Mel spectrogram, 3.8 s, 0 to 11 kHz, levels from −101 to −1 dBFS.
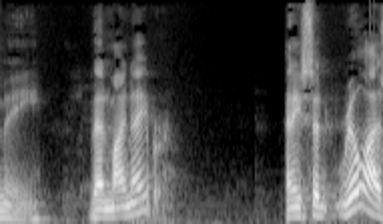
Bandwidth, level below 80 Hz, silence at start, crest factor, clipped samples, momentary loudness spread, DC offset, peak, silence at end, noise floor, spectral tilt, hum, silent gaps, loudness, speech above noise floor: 11 kHz; -46 dBFS; 0 s; 18 dB; under 0.1%; 18 LU; under 0.1%; 0 dBFS; 0 s; -64 dBFS; -5 dB/octave; none; none; -17 LUFS; 48 dB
